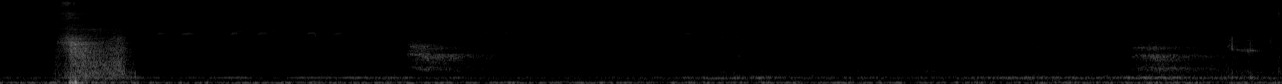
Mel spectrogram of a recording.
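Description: Roe deer giving harsh, hoarse barks spaced several seconds apart in quiet woodland.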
